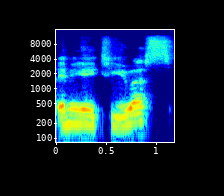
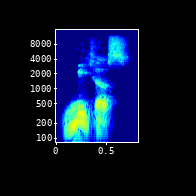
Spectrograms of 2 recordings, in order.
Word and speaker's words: meatus: the urethral meatus meatus it's spelled m-e-a-t-u-s so you want to say meet us but it is pronounced meatus this is an opening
